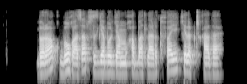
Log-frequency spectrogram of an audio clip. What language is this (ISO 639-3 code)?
uzb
